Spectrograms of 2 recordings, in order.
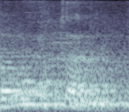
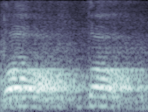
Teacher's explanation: ولو ولو ولو ولو لكن الطاء انتوا قرأتوها كانها تاء قلتوا لوطا هي طاء طاء طاء مستعلاه بقر صوتها فوق · Shown in: second take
